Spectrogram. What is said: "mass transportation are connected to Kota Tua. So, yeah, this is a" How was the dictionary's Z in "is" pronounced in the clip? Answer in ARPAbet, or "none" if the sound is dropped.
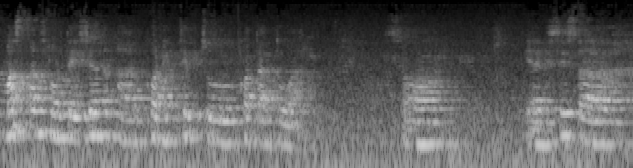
S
